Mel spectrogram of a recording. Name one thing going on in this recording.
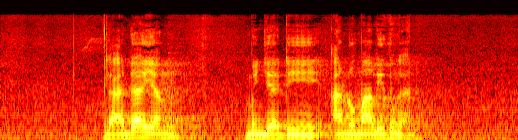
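A middle-aged man chants loudly into a microphone, his voice echoing.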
